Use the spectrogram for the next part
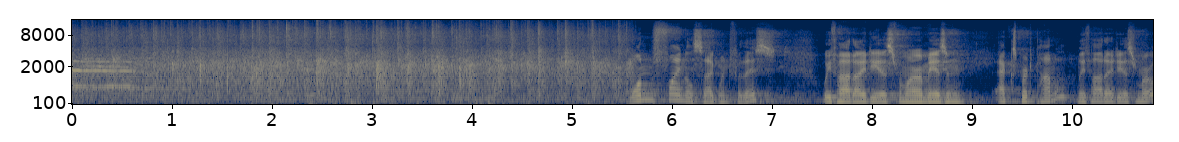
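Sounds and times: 
audience applause: 0:00.0 - 0:05.7
speech: 0:05.6 - 0:10.7.

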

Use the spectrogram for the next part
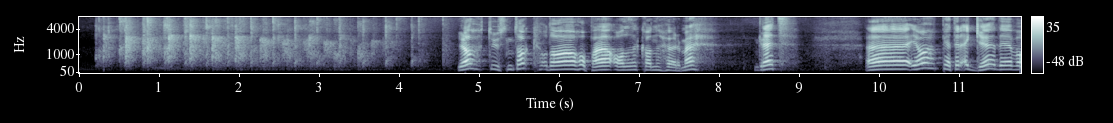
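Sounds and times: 
audience applause: 0:00.2 - 0:04.8
speech: 0:04.8 - 0:07.9, 0:08.5 - 0:09.0, 0:09.8 - 0:11.7.

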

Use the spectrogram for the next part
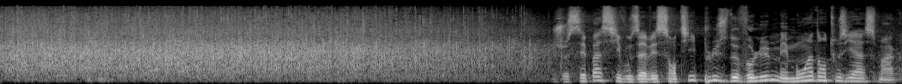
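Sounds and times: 
audience applause: 0:00.0 - 0:05.6
speech: 0:05.6 - 0:09.0.

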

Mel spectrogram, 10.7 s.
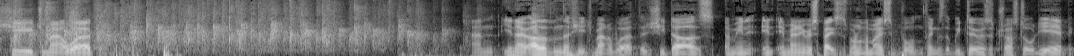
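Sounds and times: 
audience applause: 0:00.0 - 0:04.7
speech: 0:00.1 - 0:01.8, 0:04.7 - 0:10.7.

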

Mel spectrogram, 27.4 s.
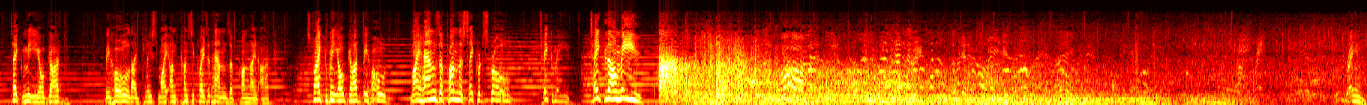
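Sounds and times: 
heavy rain: 0:00.0 - 0:27.3
speech: 0:00.2 - 0:01.4, 0:02.1 - 0:05.6, 0:06.2 - 0:14.4
crowd murmuring and calling out: 0:13.7 - 0:27.3.

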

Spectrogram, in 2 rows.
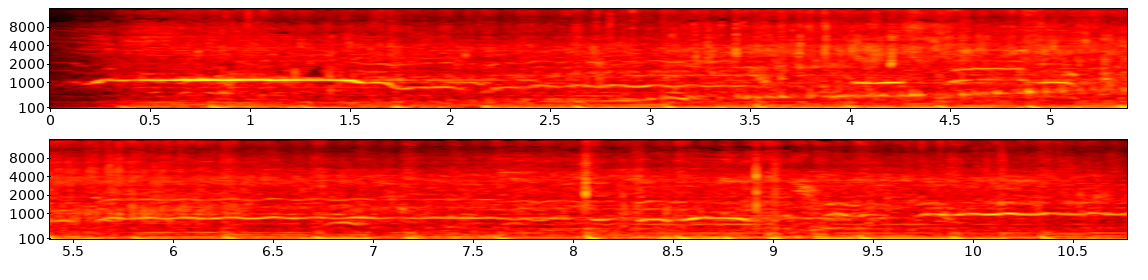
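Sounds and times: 
rhythmic background music: 0:00.2 - 0:10.7
water pouring into a bottle at a marathon aid station: 0:00.7 - 0:07.2.

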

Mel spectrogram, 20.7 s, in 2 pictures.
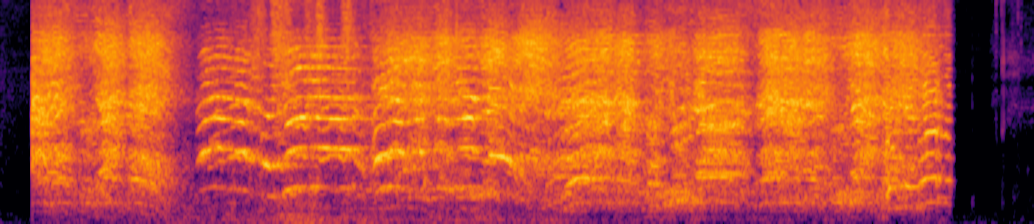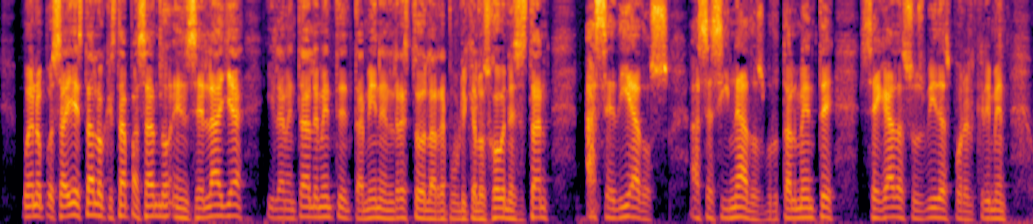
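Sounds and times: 
crowd of students protesting: 0:00.3 - 0:09.6
speech: 0:10.6 - 0:20.6.

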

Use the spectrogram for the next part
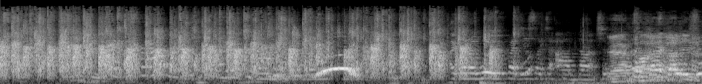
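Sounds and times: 
audience clapping: 0:00.0 - 0:05.4
audience woo cheer: 0:02.7 - 0:03.8
laughter: 0:06.1 - 0:07.0.

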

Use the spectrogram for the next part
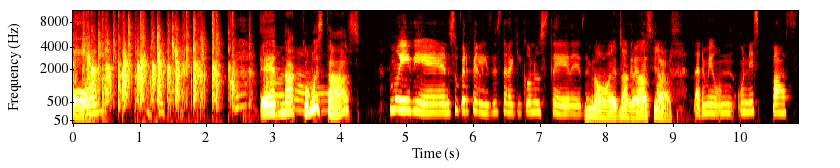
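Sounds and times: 
speech: 0:00.0 - 0:00.6, 0:02.8 - 0:10.8
audience applause: 0:00.0 - 0:03.0.

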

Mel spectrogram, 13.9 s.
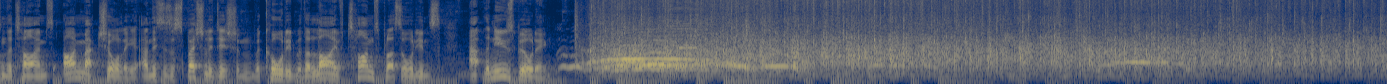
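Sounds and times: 
speech: 0:00.0 - 0:06.0
audience applause: 0:05.7 - 0:13.8.

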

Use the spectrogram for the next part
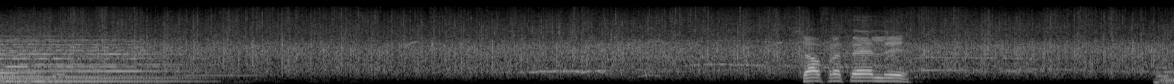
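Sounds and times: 
audience applause: 0:00.0 - 0:11.7
speech: 0:08.0 - 0:09.2.

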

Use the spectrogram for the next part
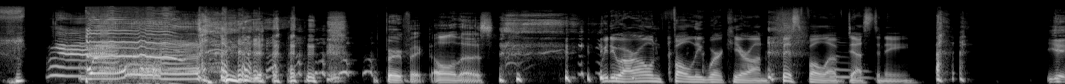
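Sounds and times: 
speech: 0:00.1 - 0:00.3, 0:02.4 - 0:09.6, 0:10.5 - 0:10.6
vocal imitation of a goat screaming: 0:00.5 - 0:02.1
laughter: 0:01.0 - 0:04.3, 0:04.9 - 0:06.6, 0:09.4 - 0:09.7.

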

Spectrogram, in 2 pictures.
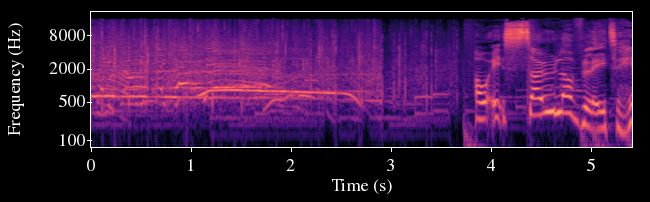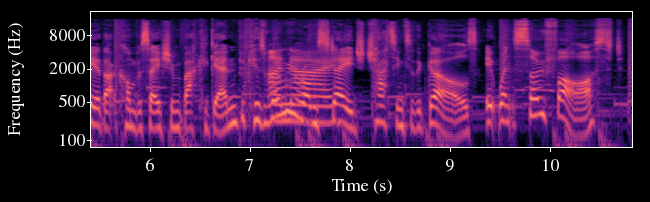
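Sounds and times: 
live audience whooping and shouting: 0:00.0 - 0:03.0
live audience clapping: 0:00.0 - 0:03.9
speech: 0:03.8 - 0:10.8.

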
